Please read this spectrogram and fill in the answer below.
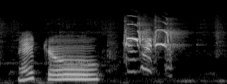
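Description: Indian ringneck parakeet talking: a short two-syllable word in a mimicked voice, the second syllable held steady, followed just after a second in by a couple of shrill, high squawks.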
